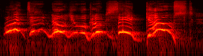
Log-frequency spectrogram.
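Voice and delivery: put-on very high, loud, indignant girl; high-pitched, outraged defence; protesting. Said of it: "protested the girl".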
